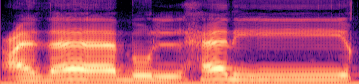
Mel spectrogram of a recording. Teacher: क़ाफ पर क़लक़ला करेंगे और मोटे होने के साथ क़लक़ला किया जाएगा, यानी क़ाफ को मोटा भी करके पढ़ेंगे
